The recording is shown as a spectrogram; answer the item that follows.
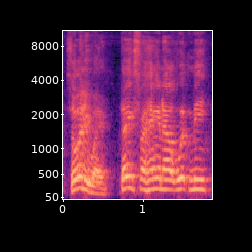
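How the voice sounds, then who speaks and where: A middle-aged man hosting a commentary show, mocking and animated with loud outbursts. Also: high voice, quick pace. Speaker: host. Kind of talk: commentary vlog reacting to clips.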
